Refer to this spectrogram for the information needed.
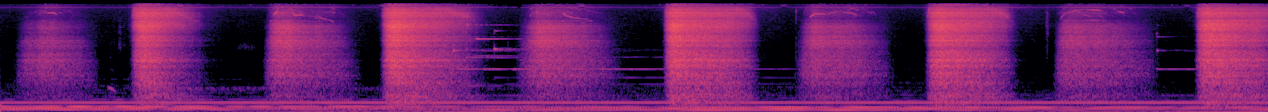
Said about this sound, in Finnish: Hengitä syvään sisään nenän kautta. Hengitä ulos nenän kautta, vetäen vatsaa sisään. Harjoittele hengitystekniikkaa rauhalliseen tahtiin.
